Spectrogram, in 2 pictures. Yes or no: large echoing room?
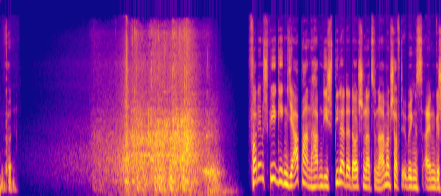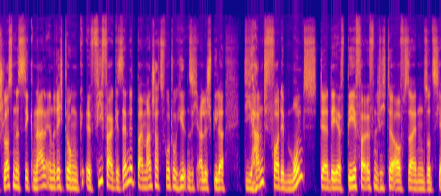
no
